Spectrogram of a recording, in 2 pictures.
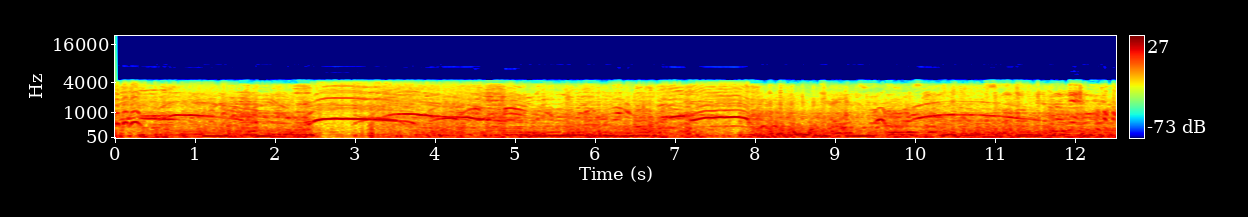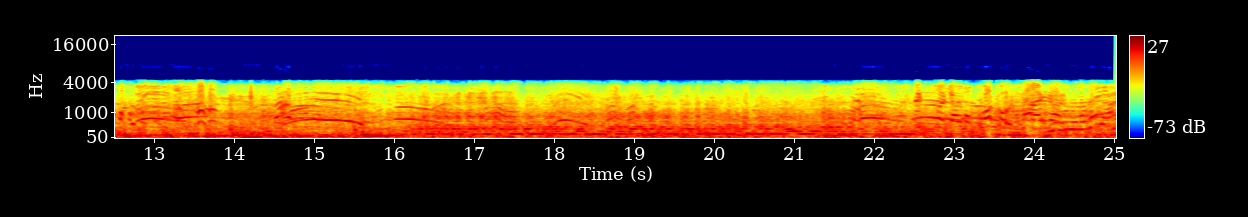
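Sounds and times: loud fairground music with bass: 0:00.0 - 0:25.0.

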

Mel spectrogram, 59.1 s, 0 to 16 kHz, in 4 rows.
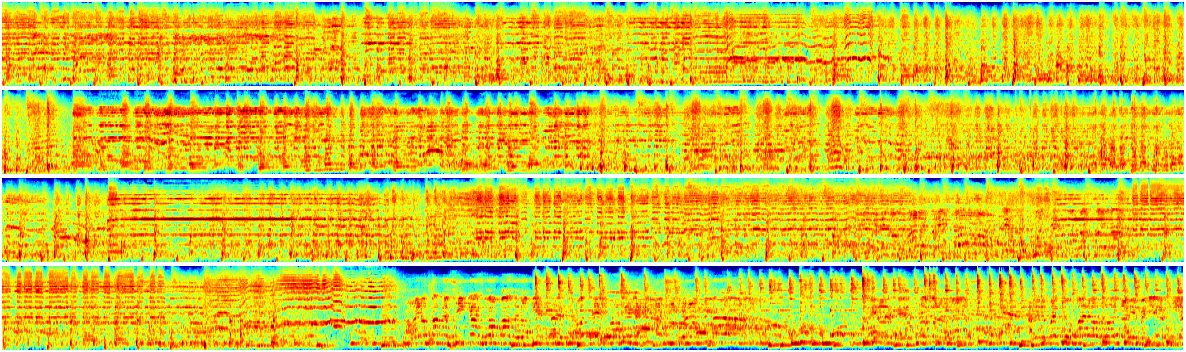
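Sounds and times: low brass notes: 0:00.0 - 0:11.9, 0:14.8 - 0:49.4
brass band playing: 0:00.0 - 0:59.0.

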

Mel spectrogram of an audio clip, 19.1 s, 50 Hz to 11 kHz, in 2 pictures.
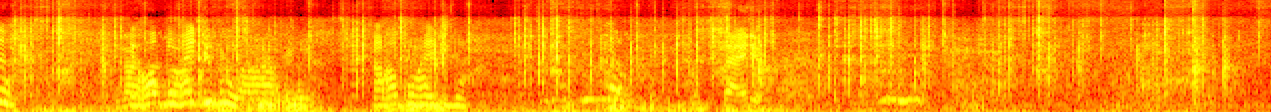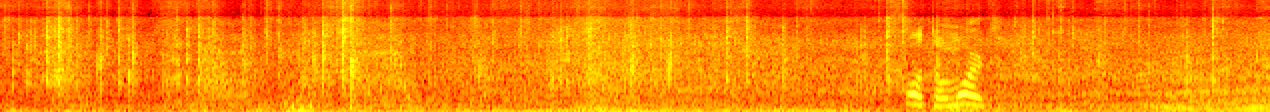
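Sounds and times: rattling clicks: 0:00.0 - 0:19.0
tyre noise on asphalt: 0:00.0 - 0:19.0
wind rumbling on microphone: 0:00.0 - 0:19.0.

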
